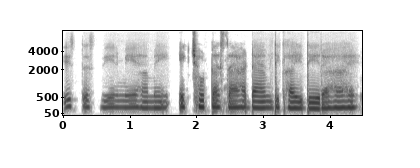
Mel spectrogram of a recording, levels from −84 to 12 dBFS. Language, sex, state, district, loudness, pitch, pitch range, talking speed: Hindi, female, Uttar Pradesh, Lalitpur, -17 LUFS, 180 Hz, 175-190 Hz, 175 wpm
